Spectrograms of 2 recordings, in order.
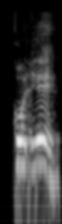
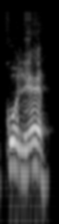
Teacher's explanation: Colher, verbo, olha o e fechado.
